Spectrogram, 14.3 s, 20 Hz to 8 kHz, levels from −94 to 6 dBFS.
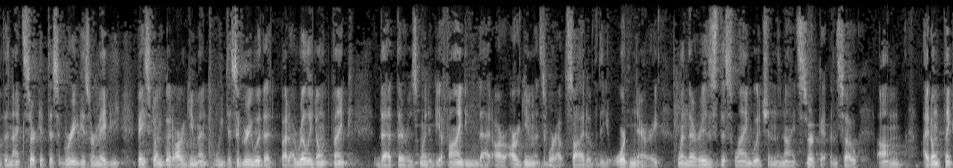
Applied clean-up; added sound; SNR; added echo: neural separator model SepFormer DNS4.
